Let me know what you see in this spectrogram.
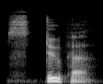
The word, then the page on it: stupa: British English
